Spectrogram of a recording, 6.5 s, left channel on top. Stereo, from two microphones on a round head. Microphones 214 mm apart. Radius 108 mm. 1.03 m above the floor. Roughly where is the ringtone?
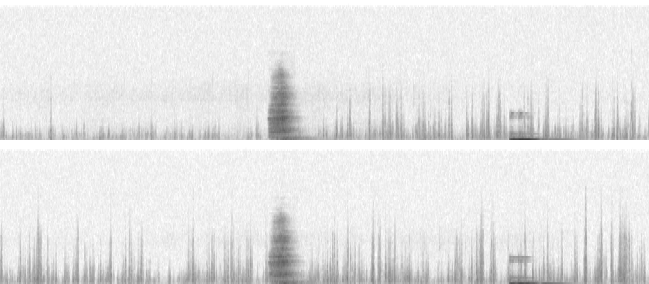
Right.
